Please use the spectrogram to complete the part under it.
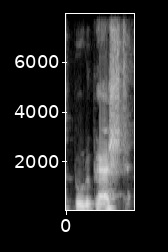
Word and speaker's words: Budapest: The S is pronounced sh. So it's Budapest, and we have about 120 folks in Hungary.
